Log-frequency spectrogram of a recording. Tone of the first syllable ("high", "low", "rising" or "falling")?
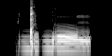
high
